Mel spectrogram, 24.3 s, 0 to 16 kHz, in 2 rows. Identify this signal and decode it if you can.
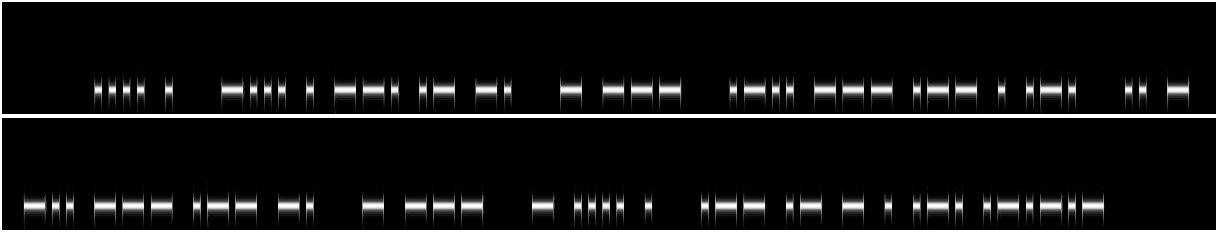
Morse code, heard as a keyed tone, about 17 wpm, 700 Hz. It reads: HE BEGAN TO LOWER IT DOWN TO THE WATER.
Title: Sentences from Top 1000 Words - Review Part 4 - 17wpm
